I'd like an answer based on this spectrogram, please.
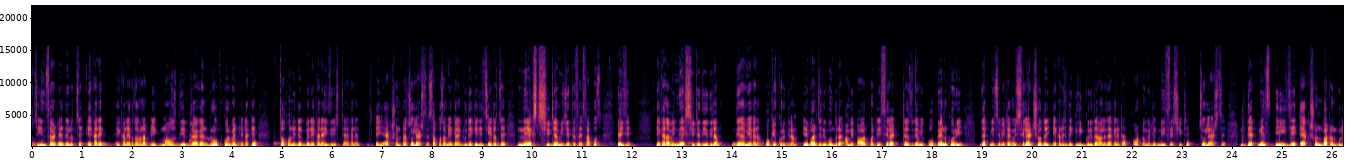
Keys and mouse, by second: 1.0 click, 1.8-4.9 drag, 7.2 click, 11.4 click, 13.6 click, 14.8 click, 15.5 click, 16.0 click, 18.7 shift+F5, 20.5 click, 26.1 Escape.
